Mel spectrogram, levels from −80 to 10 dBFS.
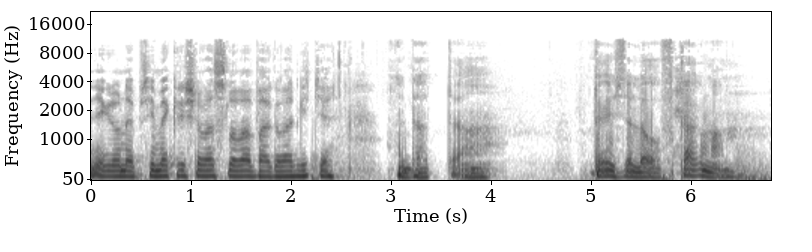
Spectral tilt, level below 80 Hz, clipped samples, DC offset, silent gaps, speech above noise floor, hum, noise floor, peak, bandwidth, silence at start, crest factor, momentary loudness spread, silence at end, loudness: -7.5 dB/octave; -42 dBFS; under 0.1%; under 0.1%; none; 37 dB; none; -54 dBFS; -2 dBFS; 11.5 kHz; 0 s; 16 dB; 7 LU; 0 s; -18 LUFS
